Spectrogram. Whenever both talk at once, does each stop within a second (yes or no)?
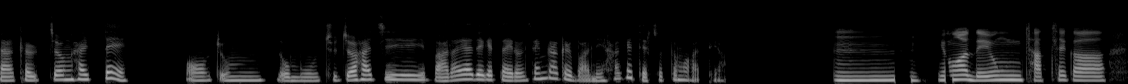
yes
